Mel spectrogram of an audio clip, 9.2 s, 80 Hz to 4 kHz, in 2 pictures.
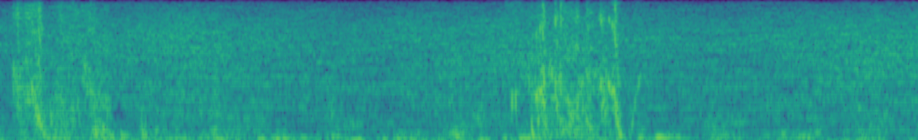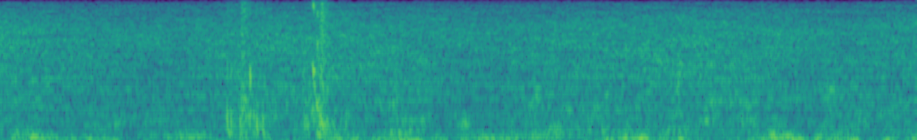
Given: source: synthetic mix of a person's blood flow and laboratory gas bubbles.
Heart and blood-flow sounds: Doppler ultrasound of blood flow; precordium
0.05-0.58 s: bubbles
0.70-0.75 s: bubbles
2.53-3.24 s: bubbles
5.71-5.96 s: bubbles
6.09-6.36 s: bubbles
From the record:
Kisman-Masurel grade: 223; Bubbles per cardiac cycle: several, 3 to 8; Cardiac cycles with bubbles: 10 to 50%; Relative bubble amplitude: loud (0.450 to 0.775); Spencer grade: 2 (many but less than half of the cardiac periods contain bubble signals, singularly or in groups); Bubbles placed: anywhere in the cardiac cycle

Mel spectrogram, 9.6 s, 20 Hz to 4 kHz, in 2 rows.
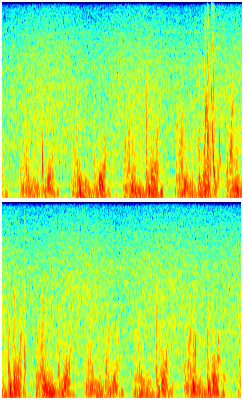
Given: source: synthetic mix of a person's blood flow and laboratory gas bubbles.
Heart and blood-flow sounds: Doppler ultrasound of blood flow; precordium
3.98-4.42 s: bubbles
5.23-5.29 s: bubbles
8.62-8.70 s: bubbles
From the record:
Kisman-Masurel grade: 123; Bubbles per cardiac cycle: 1 to 2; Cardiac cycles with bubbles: 10 to 50%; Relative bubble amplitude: loud (0.450 to 0.775); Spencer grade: 2 (many but less than half of the cardiac periods contain bubble signals, singularly or in groups); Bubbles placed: only in the low amplitude regions of the cardiac cycle

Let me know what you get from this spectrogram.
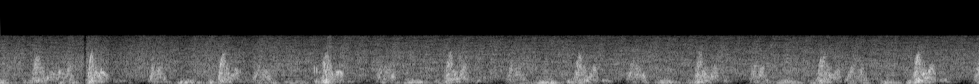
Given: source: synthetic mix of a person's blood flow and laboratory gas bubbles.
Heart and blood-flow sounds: Doppler ultrasound of blood flow; precordium
3.12-3.23 s: bubbles
3.27-3.35 s: bubbles
From the record:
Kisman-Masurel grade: 112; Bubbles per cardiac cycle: 1 to 2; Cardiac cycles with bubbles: 1 to 10%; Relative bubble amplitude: moderate (0.250 to 0.450); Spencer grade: 1 (occasional bubble signal discernible with the cardiac motion signal, with majority of cardiac periods free of bubbles); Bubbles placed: anywhere in the cardiac cycle

